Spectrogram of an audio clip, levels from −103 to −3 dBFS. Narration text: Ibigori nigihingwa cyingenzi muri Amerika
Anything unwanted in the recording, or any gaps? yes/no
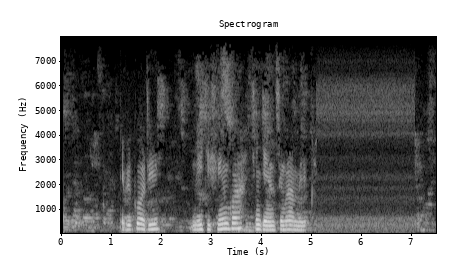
no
